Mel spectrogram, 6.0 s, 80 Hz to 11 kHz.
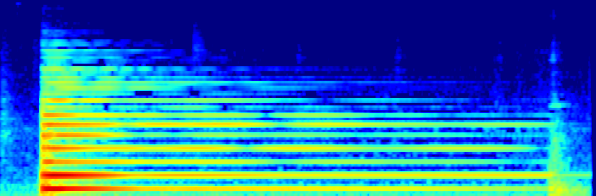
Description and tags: Piano playing A440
